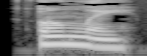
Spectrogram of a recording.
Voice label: "Only" English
